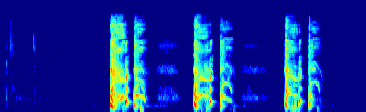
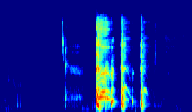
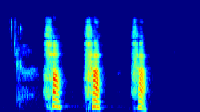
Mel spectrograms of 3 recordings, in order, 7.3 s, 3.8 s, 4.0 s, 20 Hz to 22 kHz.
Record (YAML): three_cough_length: 7.3 s
three_cough_amplitude: 30984
three_cough_signal_mean_std_ratio: 0.29
cough_length: 3.8 s
cough_amplitude: 29407
cough_signal_mean_std_ratio: 0.26
exhalation_length: 4.0 s
exhalation_amplitude: 26433
exhalation_signal_mean_std_ratio: 0.29
survey_phase: alpha (2021-03-01 to 2021-08-12)
age: 45-64
gender: Female
wearing_mask: 'No'
symptom_none: true
smoker_status: Never smoked
respiratory_condition_asthma: false
respiratory_condition_other: false
recruitment_source: REACT
submission_delay: 2 days
covid_test_result: Negative
covid_test_method: RT-qPCR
